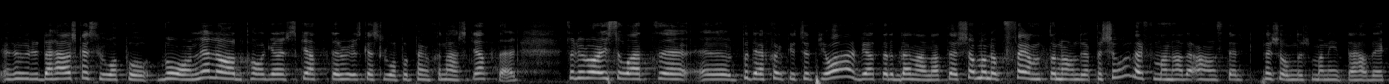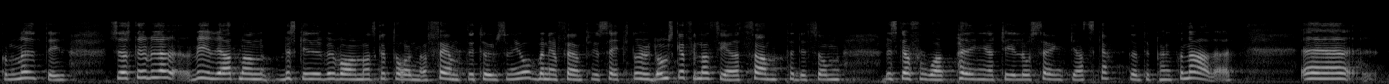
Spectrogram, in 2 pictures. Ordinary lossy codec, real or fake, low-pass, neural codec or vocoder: none; fake; none; codec, 16 kHz, 2 kbps, FunCodec, trained on LibriTTS, 25 frames a second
